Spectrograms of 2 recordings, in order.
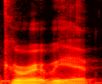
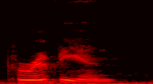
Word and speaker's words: Caribbean: So Caribbean is the American pronunciation. I'll play it. – Caribbean. – Right? Caribbean? – Mm. The other way is the British. – Caribbean. – That's the American pronunciation, and the British pronunciation is this.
